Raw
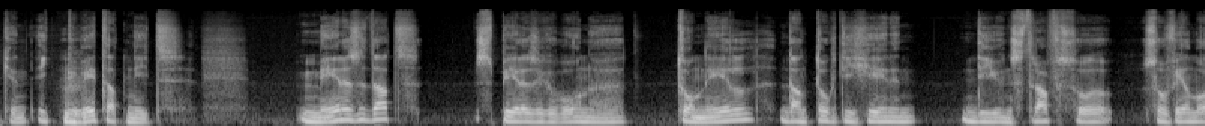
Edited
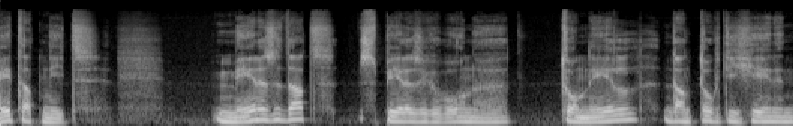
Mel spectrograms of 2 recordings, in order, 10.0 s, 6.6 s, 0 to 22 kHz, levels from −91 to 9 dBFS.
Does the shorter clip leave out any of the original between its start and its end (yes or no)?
yes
